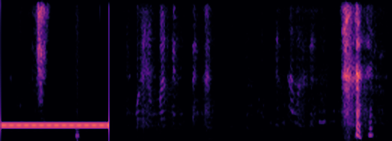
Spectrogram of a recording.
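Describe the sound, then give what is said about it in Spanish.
Telephone being dialed: a steady dial tone holds for over a second, then cuts off. A few soft, scattered clicks follow, and a short voice sound comes near the end. “Yo ya le estoy marcando.”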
